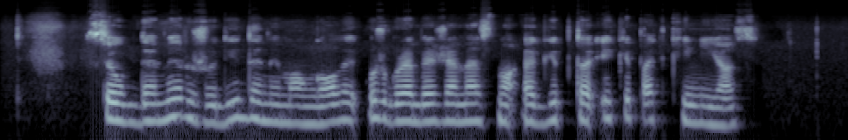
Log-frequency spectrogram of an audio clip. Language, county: Lithuanian, Vilnius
